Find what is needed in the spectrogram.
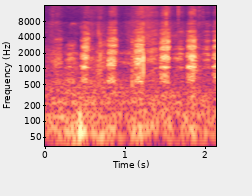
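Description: Pocket American Bully dog panting quickly, about five short breaths a second.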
